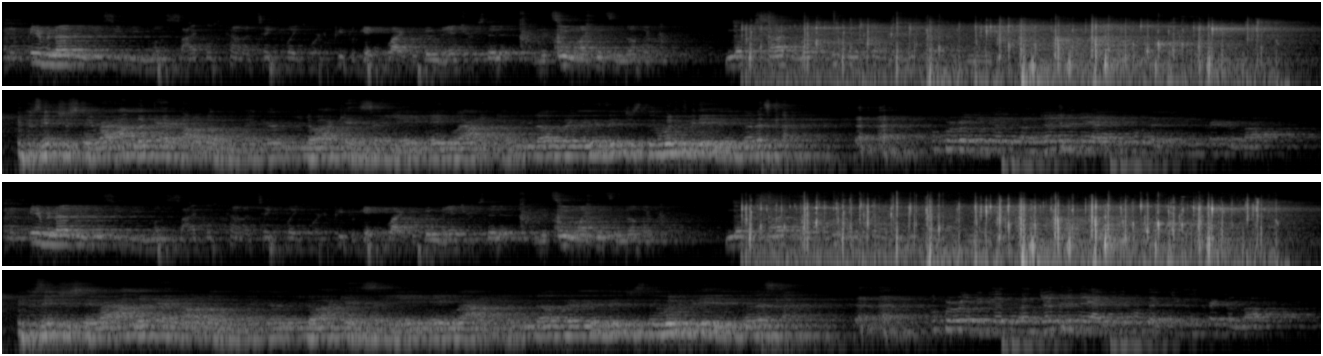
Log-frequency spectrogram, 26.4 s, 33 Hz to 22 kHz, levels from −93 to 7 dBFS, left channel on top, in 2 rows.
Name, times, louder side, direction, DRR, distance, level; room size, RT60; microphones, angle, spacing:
voice 1, 0.0-6.7 7.2-10.0, left 1 dB, 15° left, 3 dB, 0.6 m, -55 dB
sound 1, 7.4-12.8, right 8 dB, 40° right, 0.3 m, -39 dB
voice 2, 13.3-22.0, equal, 60° left, -3 dB, 3.2 m, -50 dB
voice 3, 22.5-25.8, right 1 dB, 60° right, -3 dB, 2.5 m, -56 dB
16.0 x 13.5 x 3.1 m, 2.2 s
head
